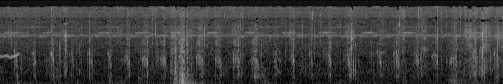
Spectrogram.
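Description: Mother dog working over her newborn puppy, which is still in its birth sac: a run of short, irregular wet clicks and smacks, typical of licking the sac off, with a brief faint squeak at the very start and one loud thump about three and a half seconds in.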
